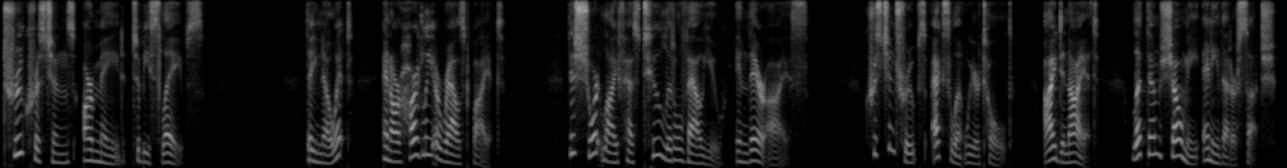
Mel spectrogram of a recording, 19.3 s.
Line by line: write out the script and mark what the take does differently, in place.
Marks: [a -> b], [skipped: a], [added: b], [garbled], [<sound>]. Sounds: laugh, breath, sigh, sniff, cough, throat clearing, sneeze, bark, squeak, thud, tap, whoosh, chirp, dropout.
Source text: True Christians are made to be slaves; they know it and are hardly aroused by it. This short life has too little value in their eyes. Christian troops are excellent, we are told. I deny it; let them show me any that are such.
True Christians are made to be slaves; they know it and are hardly aroused by it. This short life has too little value in their eyes. Christian troops [skipped: are] excellent, we are told. I deny it; let them show me any that are such.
